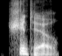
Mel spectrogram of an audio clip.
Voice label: "Shinto", American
